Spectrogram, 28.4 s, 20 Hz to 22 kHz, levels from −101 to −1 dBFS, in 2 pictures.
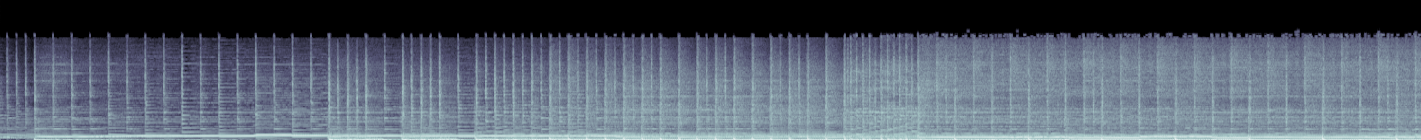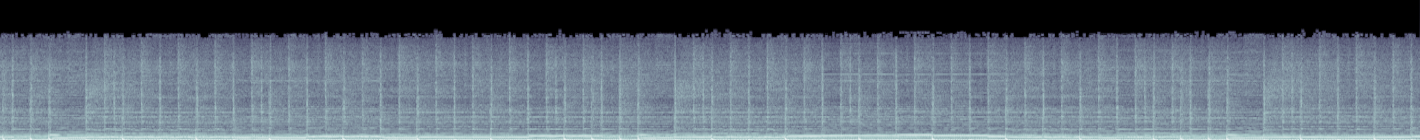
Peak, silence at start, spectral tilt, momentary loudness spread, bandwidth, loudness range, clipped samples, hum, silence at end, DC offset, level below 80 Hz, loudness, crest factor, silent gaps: -2 dBFS; 0 s; -5.5 dB/octave; 3 LU; 17 kHz; 1 LU; under 0.1%; none; 0 s; under 0.1%; -24 dBFS; -16 LUFS; 12 dB; none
